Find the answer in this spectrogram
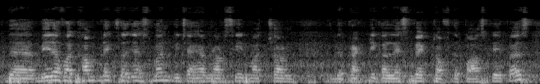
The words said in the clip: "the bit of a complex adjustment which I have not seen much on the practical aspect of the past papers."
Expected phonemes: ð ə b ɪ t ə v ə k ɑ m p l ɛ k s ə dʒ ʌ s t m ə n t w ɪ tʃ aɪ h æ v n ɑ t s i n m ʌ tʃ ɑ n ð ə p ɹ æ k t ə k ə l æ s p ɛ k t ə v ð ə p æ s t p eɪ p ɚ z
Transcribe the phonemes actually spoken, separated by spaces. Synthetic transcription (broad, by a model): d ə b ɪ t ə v ə k ɑ m p l ɛ k s ə dʒ ʌ s t m ə n t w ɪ tʃ aɪ h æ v n ɑ t s i n m ʌ tʃ ɑ n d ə p ɹ æ k t ə k ə l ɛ s p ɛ k t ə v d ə p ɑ s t p eɪ p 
